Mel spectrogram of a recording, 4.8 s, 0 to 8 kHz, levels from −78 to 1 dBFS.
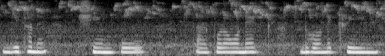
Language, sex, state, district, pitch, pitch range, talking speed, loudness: Bengali, female, Tripura, West Tripura, 230 Hz, 225-235 Hz, 85 wpm, -13 LUFS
